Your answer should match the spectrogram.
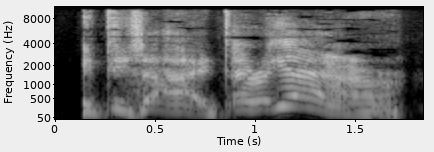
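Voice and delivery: high, urgent call to hold fire; shouted. A narrator's reading. Officer identifying himself to an armed sailor, shouting. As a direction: call out who you are, pitched well up. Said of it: "he shouted".

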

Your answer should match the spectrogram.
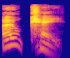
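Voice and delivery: loud, high, hard agreement; aggressive. A narrator's reading. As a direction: agree as a challenge. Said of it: "Harry said aggressively".

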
